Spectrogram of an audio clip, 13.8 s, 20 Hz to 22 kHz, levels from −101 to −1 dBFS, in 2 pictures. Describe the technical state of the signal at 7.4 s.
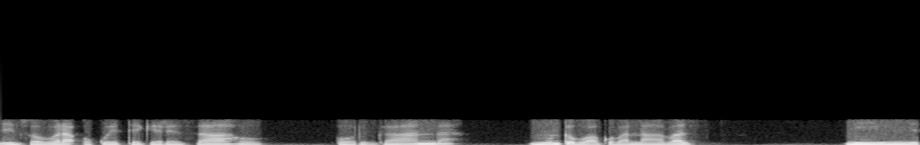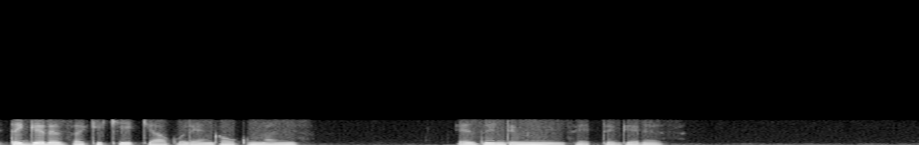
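At 7.4 s the signal is intact, carrying the speech through ordinary G.711 telephone coding with its usual band limit of about 3.8 kHz and no fault at that point.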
